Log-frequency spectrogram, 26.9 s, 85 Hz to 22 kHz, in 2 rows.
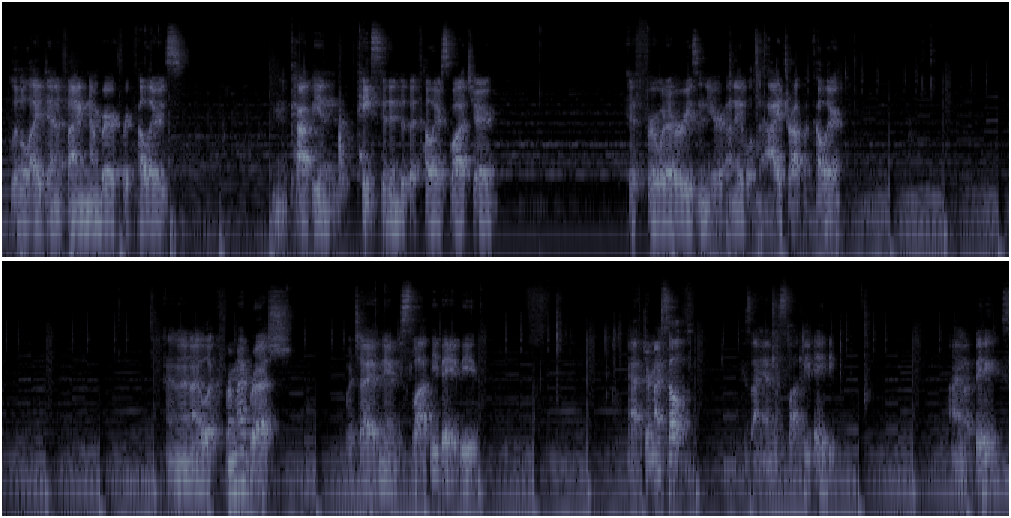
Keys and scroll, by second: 3.7 ctrl+c, 9.7 l, 10.0 ctrl+i, 11.2 b, 21.3-24.6 typing.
